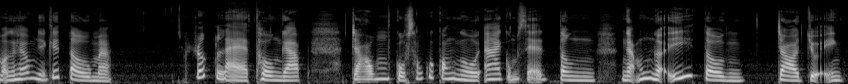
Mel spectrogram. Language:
Vietnamese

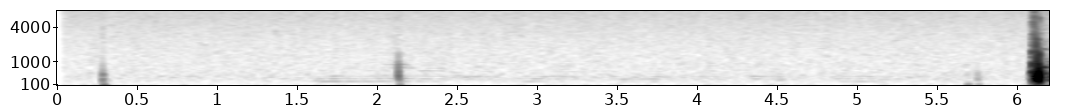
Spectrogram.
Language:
Swahili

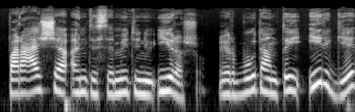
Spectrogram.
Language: Lithuanian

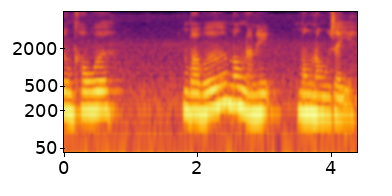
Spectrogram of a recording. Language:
Bodo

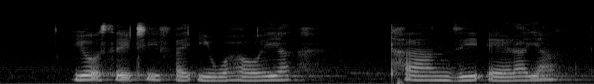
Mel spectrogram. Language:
Venda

